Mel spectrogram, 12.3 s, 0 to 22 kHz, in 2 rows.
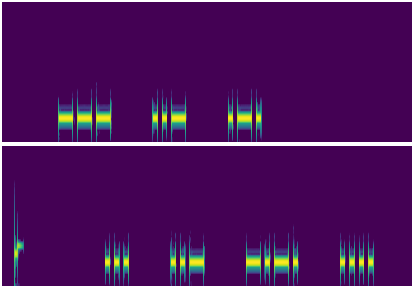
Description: Morse code, heard as a keyed tone, about 17 wpm, spaced as for 10 wpm, 700 Hz. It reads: OUR SUCH
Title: 3x Character Spacing - Top 200 Words - 17wpm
